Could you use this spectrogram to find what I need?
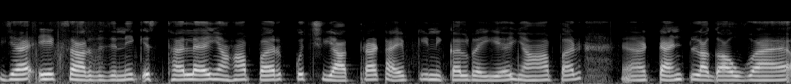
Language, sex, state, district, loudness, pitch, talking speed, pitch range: Hindi, female, Bihar, Sitamarhi, -16 LUFS, 215 Hz, 150 wpm, 200-230 Hz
